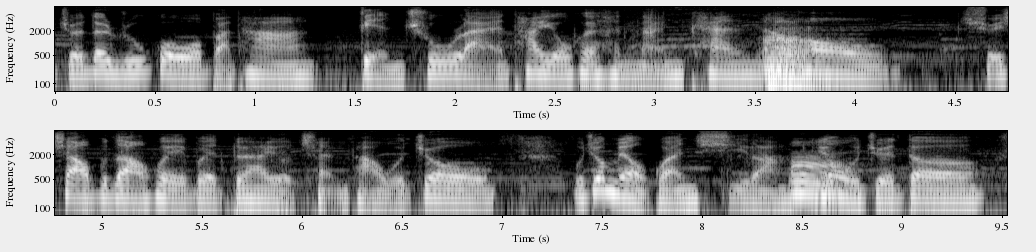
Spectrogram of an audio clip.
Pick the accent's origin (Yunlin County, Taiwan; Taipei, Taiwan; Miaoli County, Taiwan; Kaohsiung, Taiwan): Miaoli County, Taiwan; Miaoli; 我会觉得我小时候在苗栗时候，就是很安静、那也很好。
